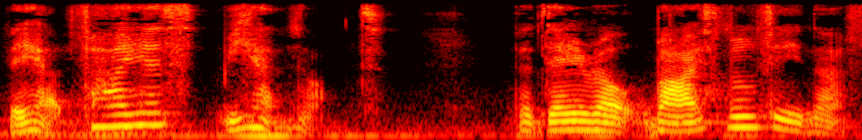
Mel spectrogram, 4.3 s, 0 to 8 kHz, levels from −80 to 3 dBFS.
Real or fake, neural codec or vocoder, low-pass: real; none; 7.2 kHz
